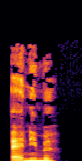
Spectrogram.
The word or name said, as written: anime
